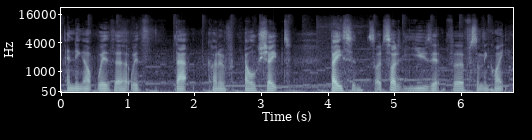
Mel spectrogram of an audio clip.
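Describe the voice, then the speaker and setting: A low-pitched, fairly bright male voice with little pitch movement and a moderate pace belongs to a gaming host fighting a cold. Sounding stuffy, he meanders through casual commentary with frequent ums and restarts; soft music sits in the background.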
